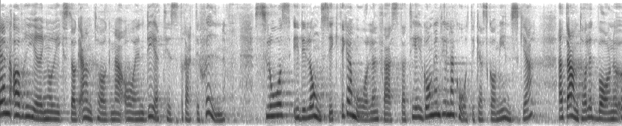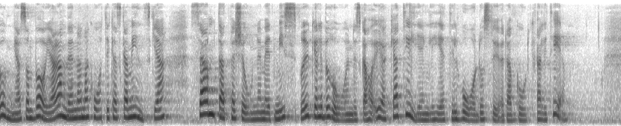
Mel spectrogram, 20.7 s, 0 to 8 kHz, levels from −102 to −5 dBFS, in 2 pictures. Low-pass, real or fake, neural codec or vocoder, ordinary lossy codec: 7.2 kHz; real; none; none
